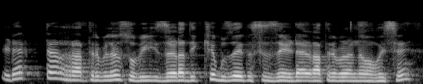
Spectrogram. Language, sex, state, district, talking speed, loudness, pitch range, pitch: Bengali, male, Tripura, West Tripura, 210 wpm, -16 LUFS, 175-210 Hz, 185 Hz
